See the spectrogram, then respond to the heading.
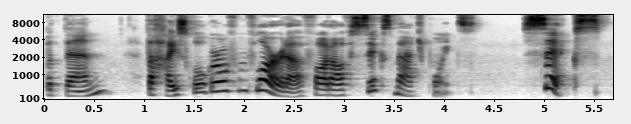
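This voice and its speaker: Animated, higher-pitched woman reading to children. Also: takes it slowly. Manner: emphatic, conversational, stresses repeated words. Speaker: teacher reading a picture book aloud to children. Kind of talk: animated children's read-aloud.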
